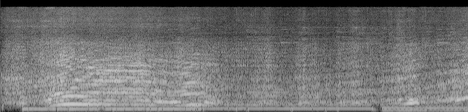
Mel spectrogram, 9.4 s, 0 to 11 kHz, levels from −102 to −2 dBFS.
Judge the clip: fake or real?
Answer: fake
